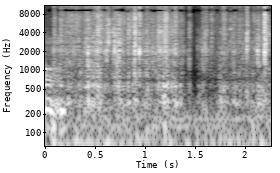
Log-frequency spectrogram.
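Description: Thin plastic food packaging crinkling and crackling as it is handled, a run of small irregular crackles.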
